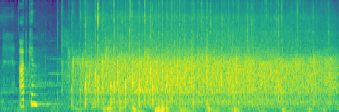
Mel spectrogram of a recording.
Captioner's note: audience applauding and cheering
